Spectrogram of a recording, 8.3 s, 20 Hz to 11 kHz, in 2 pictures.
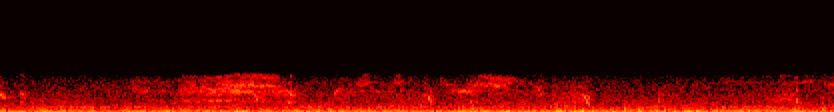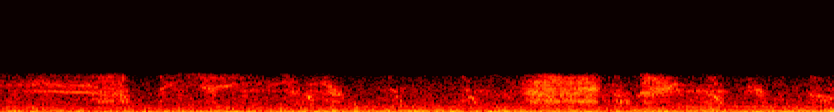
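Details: Saker falcon calling in Hungary on 8 May 2019: scattered harsh, buzzy notes, some short clipped strokes and some longer grating bursts, set against a steady low rumble.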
